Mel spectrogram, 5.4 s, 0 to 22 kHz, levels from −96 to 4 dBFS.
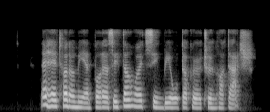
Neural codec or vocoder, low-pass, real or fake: codec, 16 kHz, 1 kbps, FunCodec, trained on LibriTTS, 50 frames a second; 7.2 kHz; fake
